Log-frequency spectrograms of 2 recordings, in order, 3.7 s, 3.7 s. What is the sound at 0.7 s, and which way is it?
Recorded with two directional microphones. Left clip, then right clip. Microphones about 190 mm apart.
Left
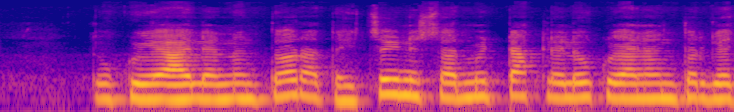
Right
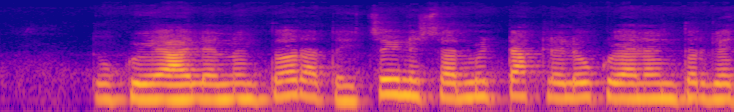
Speech, 20° left (ahead or behind).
